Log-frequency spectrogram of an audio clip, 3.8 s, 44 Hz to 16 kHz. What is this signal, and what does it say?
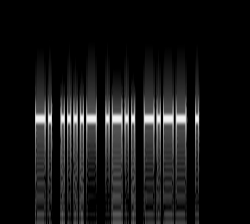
Morse code, heard as a keyed tone, about 32 wpm, 700 Hz. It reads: N4LYE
